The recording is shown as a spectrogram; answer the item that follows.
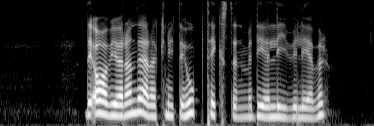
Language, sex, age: Swedish, female, 22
